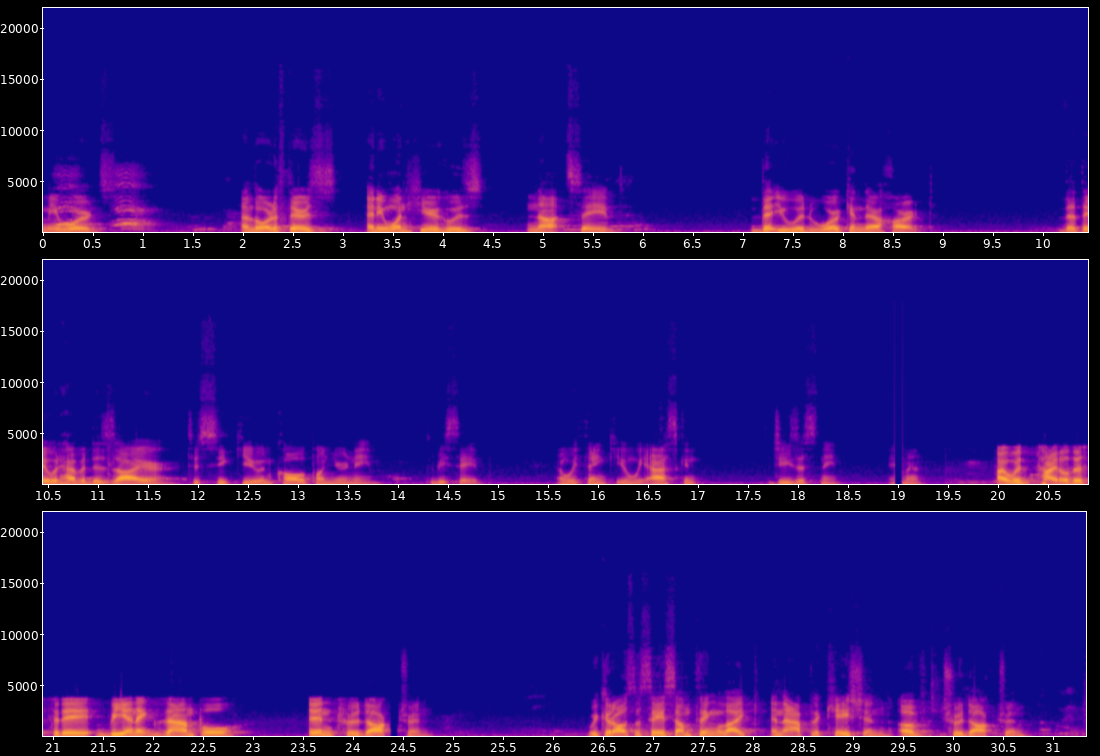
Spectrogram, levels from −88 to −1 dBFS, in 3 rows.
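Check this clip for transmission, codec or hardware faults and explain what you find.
One fault: from 18.97 to 24.46 s the sound goes dull with nothing above 3.8 kHz, an 80 ms gap and faint new hiss, likely an input switched to a poorer device.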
